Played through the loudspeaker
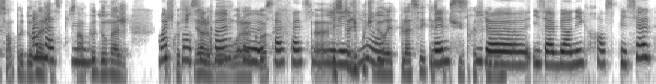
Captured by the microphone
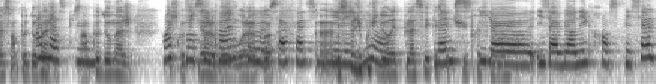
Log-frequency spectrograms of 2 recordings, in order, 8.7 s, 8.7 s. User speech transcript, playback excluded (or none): none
